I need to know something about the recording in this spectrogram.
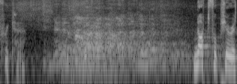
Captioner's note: audience laughs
